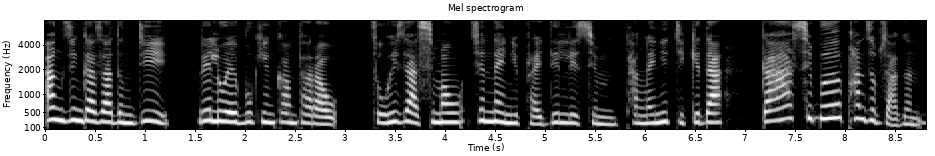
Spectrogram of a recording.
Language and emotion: Bodo, fearful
